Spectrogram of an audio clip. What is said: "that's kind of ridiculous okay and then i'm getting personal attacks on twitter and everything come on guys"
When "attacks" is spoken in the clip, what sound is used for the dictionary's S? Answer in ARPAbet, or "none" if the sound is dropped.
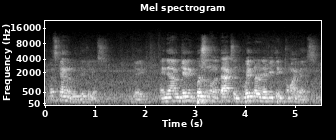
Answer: S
